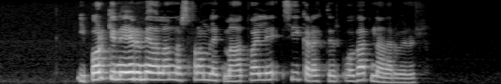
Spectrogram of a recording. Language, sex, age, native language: Icelandic, female, 50-59, Icelandic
